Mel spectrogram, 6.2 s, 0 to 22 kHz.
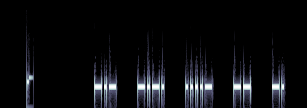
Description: Morse code, heard as a keyed tone, about 25 wpm, spaced as for 14 wpm, 700 Hz. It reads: KC4MN
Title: USA Call Signs - 5 Characters - 3x Character Spacing - 25wpm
